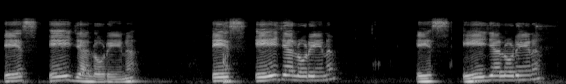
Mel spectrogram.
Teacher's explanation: Nuevamente subimos el tono de la voz, intercambiamos al verbo to be con el pronombre y ya tenemos una pregunta.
